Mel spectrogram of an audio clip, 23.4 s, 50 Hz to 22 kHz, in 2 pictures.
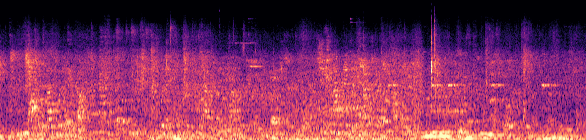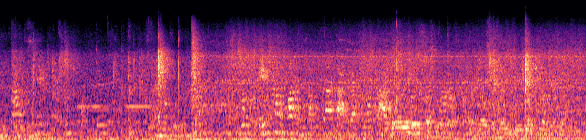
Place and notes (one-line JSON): {"title": "Central Area, Cluj-Napoca, Rumänien - Cluj, bank and exchange office", "date": "2012-11-15 11:30:00", "description": "Inside a bank with exchange office. The sounds of people talking in the waiting line and the electronic and mechanical sounds of different kind of bank machines and telephones. In the background the traffic noise coming in through the display window.\ninternational city scapes - topographic field recordings and social ambiences", "latitude": "46.77", "longitude": "23.59", "altitude": "346", "timezone": "Europe/Bucharest"}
